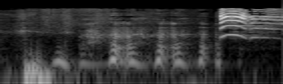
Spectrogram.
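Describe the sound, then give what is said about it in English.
Soft, low mumbling sounds give way to a single sharp, high-pitched squeak of a rubber squeaky toy squeezed as a buzzer in a game, loud, trailing off briefly at the end. “The dog's a slow squeaker.”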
